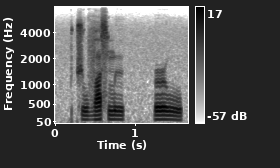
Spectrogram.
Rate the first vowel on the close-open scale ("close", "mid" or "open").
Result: close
